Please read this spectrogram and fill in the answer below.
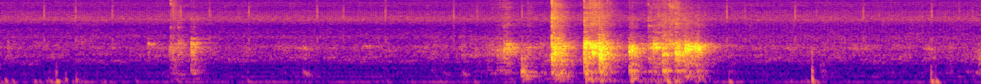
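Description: Small pets tussling with a pink toy on carpeted stairs: a burst of scuffling and rustling about four seconds in, with a few faint knocks around it.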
